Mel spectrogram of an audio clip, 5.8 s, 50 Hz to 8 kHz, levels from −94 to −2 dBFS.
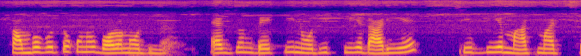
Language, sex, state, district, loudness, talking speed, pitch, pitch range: Bengali, female, West Bengal, Cooch Behar, -19 LUFS, 135 wpm, 230 Hz, 220-260 Hz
